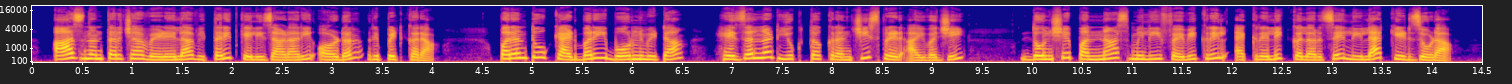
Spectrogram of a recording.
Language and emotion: Marathi, neutral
